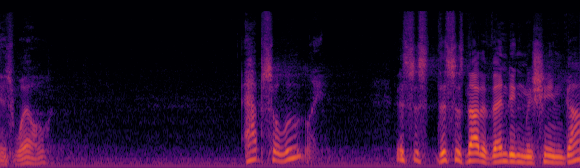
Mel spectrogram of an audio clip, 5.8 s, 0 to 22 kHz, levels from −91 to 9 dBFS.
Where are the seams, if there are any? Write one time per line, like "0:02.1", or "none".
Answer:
none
